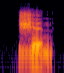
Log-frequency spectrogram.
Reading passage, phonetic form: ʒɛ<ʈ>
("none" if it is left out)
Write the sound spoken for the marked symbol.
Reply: n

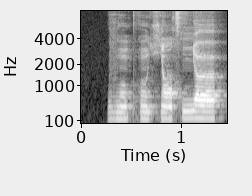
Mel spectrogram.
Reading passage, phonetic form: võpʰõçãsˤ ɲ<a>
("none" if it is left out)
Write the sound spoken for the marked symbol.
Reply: ɐ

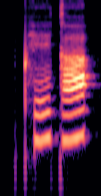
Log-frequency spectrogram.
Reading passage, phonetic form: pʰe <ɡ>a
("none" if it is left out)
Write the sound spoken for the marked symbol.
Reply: ɡ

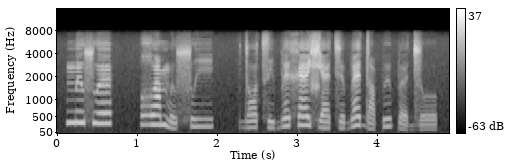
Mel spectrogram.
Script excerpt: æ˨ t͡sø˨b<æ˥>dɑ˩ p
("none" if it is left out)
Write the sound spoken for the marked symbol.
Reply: æ˥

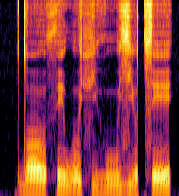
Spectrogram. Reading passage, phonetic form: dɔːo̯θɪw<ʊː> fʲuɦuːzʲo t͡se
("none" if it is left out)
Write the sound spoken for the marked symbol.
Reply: ʊː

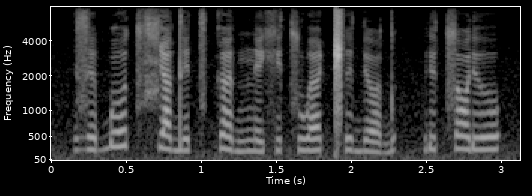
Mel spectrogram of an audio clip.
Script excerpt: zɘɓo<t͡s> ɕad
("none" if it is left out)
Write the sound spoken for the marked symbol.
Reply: t͡s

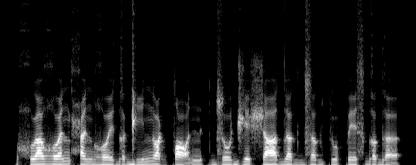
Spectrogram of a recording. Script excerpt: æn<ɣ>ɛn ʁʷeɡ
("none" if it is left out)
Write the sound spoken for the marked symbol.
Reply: ħ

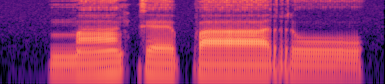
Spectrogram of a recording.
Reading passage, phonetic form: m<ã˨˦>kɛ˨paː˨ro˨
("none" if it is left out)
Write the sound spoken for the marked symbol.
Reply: ã˨˦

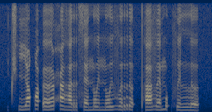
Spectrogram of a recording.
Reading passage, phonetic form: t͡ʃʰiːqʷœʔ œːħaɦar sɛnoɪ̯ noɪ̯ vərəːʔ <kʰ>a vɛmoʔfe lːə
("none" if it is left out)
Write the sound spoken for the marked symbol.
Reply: pʰ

